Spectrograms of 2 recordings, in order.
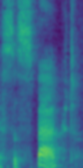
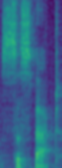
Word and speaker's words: suspect: So, for the verb I suspect suspect my sus is going to be very short and reduced and then my um actually spec is going to be long and clear.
